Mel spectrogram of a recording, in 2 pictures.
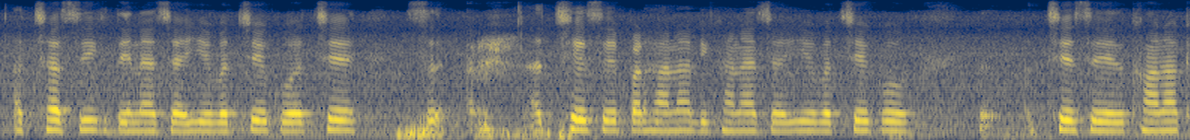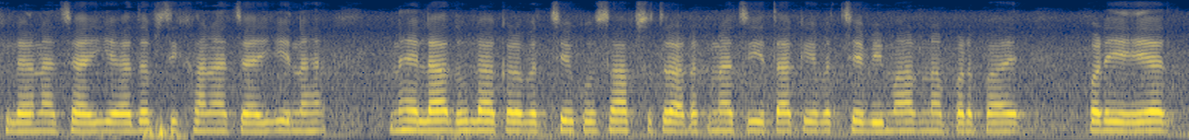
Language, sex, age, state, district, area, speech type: Urdu, female, 45-60, Bihar, Khagaria, rural, spontaneous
